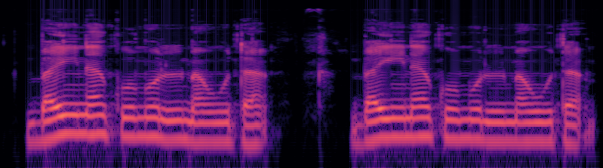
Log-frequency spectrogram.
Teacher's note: با کو یا کے ساتھ ملانا ہے، یا لین بغیر کھینچے پڑیں گے · میم کو لام کے ساتھ ملانا ہے، غنہ نہیں ہوگا لام ساکن میں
